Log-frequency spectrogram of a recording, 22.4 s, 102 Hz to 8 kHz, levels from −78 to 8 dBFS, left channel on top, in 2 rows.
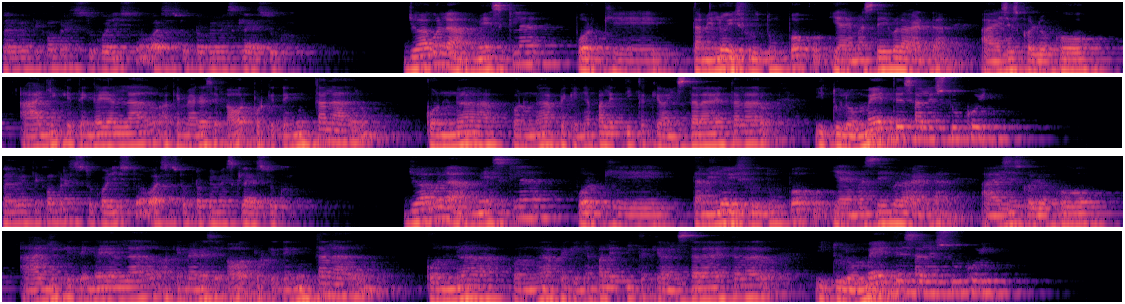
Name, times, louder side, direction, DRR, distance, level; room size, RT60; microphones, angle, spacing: voice 1, 0.0-2.9, right 1 dB, 60° right, 3 dB, 0.5 m, -31 dB
voice 2, 4.0-5.4 5.7-6.6 6.9-9.5 9.8-10.9 11.4-14.9 15.5-18.9 19.3-21.0, left 1 dB, 35° left, 4 dB, 0.4 m, -27 dB
3.3 x 2.5 x 4.1 m, 1.0 s
head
